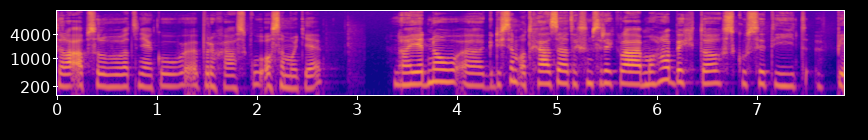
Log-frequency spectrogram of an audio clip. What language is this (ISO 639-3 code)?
ces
